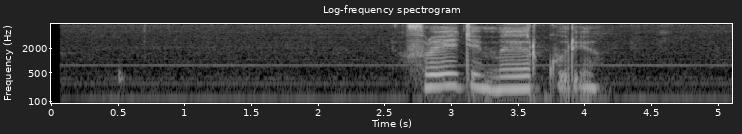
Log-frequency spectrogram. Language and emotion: Russian, sad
